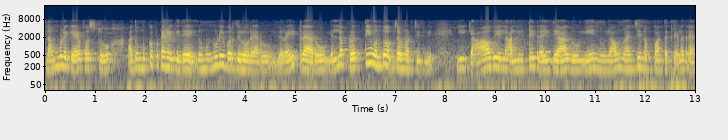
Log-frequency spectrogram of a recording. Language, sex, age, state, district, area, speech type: Kannada, female, 45-60, Karnataka, Chitradurga, rural, spontaneous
